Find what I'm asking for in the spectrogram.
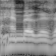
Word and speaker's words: hamburger: N'a pas remarqué que dans le mot hamburger, ça a comme tu as dit, il y a trois syllabes là-dedans. Quand tu appuies et puis plus ça, c'est sous premier syllabe là.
